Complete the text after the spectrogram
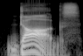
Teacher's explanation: if you have more than one dog, you still add an S, but it magically turns into this buzzing Z sound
